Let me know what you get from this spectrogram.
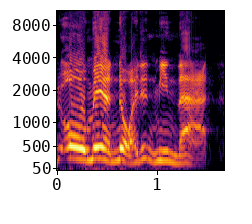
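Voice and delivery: high, loud flustered backpedal; panicked protest. Retold or imitated. Player backpedaling to the GM, loud and panicked. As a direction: squeal it out in alarm.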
